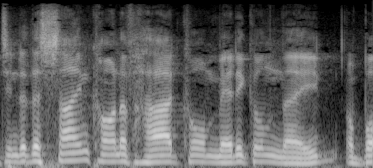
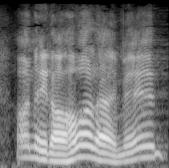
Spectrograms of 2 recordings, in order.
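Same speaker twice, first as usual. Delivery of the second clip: louder, fed-up cry for a holiday; stressed worker pleading for a holiday, louder; exasperated plea; 5 semitones higher, 5 dB louder than usual. Pretend. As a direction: sigh it out like a worn-out worker after a messy day. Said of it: "messy day at work, someone asks".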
